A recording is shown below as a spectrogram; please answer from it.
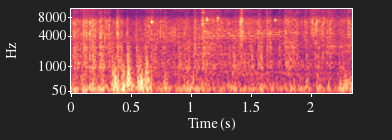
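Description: Goats' hooves knocking and shuffling irregularly on the floor of a vehicle, over a steady low rumble.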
